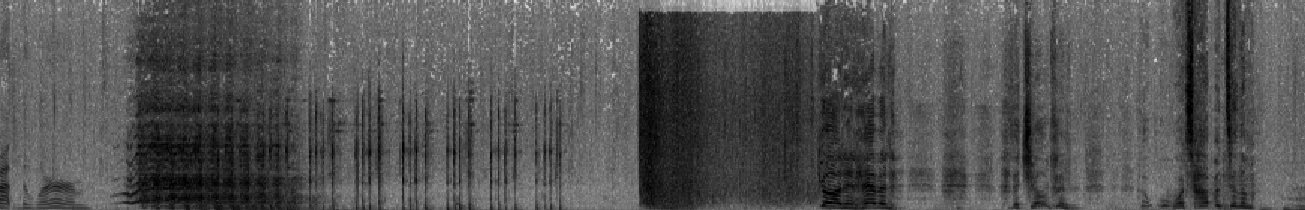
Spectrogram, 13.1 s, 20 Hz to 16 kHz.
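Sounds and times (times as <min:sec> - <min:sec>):
speech: 0:00.0 - 0:02.9, 0:08.4 - 0:09.1, 0:10.1 - 0:12.7
loud wavering horse whinny: 0:01.1 - 0:03.4
quick sharp clattering clicks: 0:02.6 - 0:05.8.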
